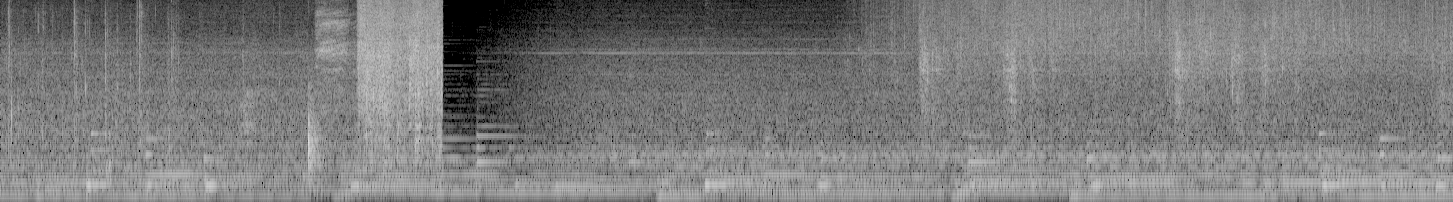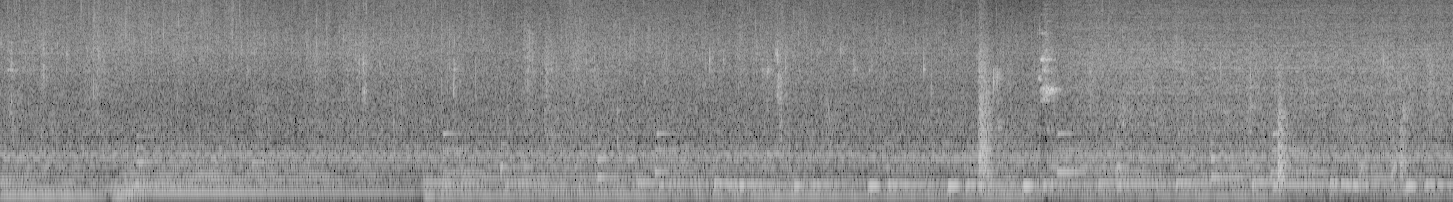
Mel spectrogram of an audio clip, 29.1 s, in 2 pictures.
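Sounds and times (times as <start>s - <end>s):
oil crackling and popping: 0.0s - 2.6s, 3.5s - 4.4s, 8.6s - 29.0s
chicken deep-frying in oil: 0.0s - 4.4s, 8.4s - 29.0s.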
